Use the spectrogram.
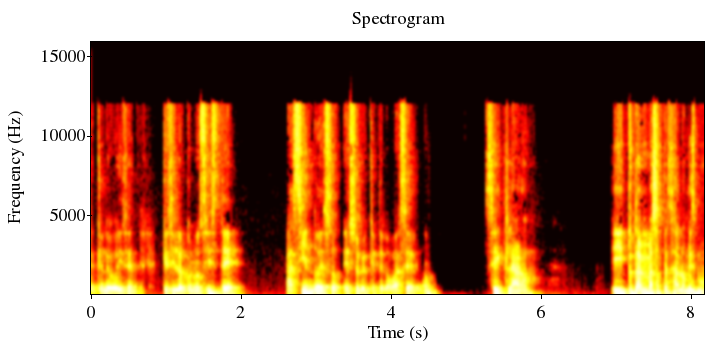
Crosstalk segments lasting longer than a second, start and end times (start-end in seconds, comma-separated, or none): none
